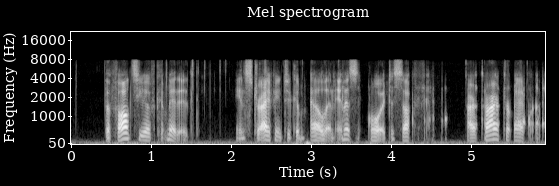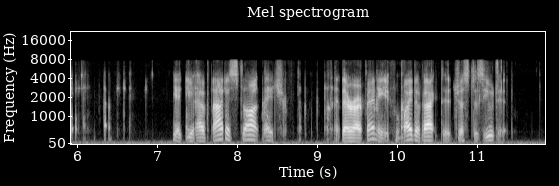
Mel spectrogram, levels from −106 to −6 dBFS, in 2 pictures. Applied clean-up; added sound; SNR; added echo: neural diffusion model UNIVERSE++.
